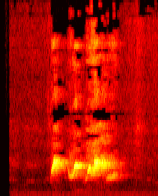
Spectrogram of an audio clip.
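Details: Red-whiskered bulbul, labelled Vietnam and Uttaradit: one brief, bright warbled phrase of three quick slurred notes, rising then dropping, after near silence with a faint low hum beneath.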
